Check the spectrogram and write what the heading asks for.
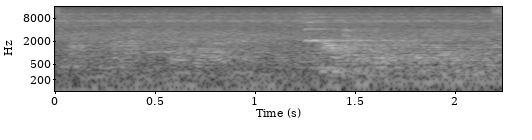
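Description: Indistinct voices of players talking between rallies in a large echoing sports hall, over a steady low hum.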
